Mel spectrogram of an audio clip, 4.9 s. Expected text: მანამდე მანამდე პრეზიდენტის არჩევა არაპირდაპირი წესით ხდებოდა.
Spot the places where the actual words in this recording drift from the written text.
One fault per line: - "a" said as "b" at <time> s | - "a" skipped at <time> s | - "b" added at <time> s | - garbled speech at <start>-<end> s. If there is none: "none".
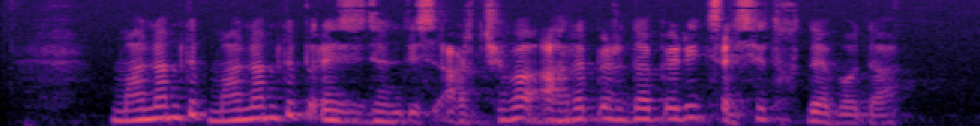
none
